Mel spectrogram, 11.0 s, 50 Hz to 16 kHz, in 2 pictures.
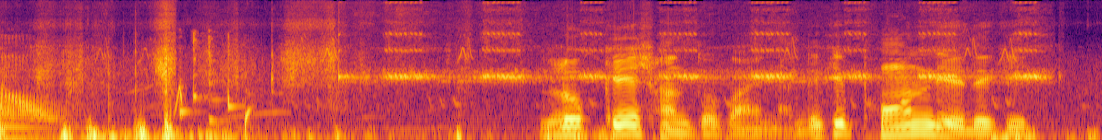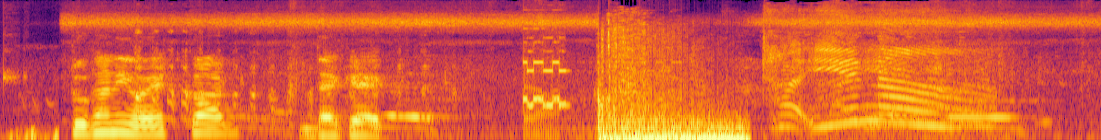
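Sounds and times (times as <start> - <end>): crickets chirping: 1.2 - 8.5, 9.2 - 11.0.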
